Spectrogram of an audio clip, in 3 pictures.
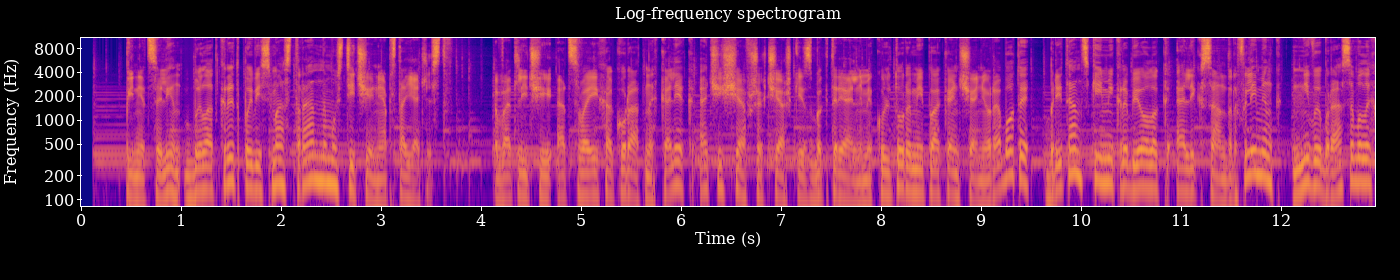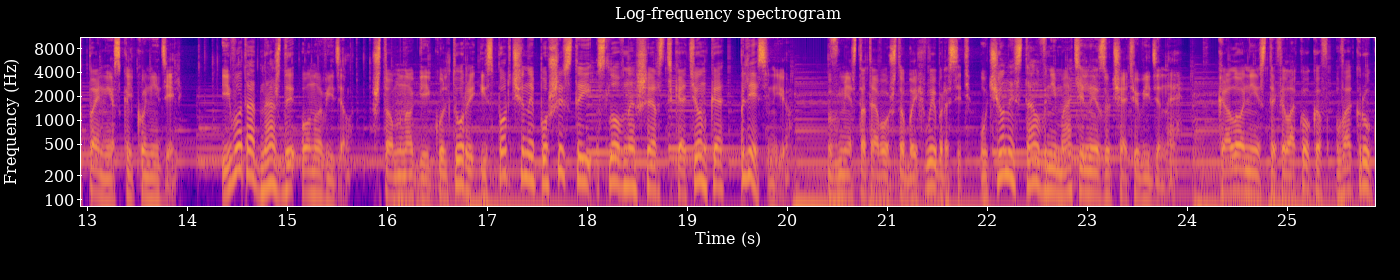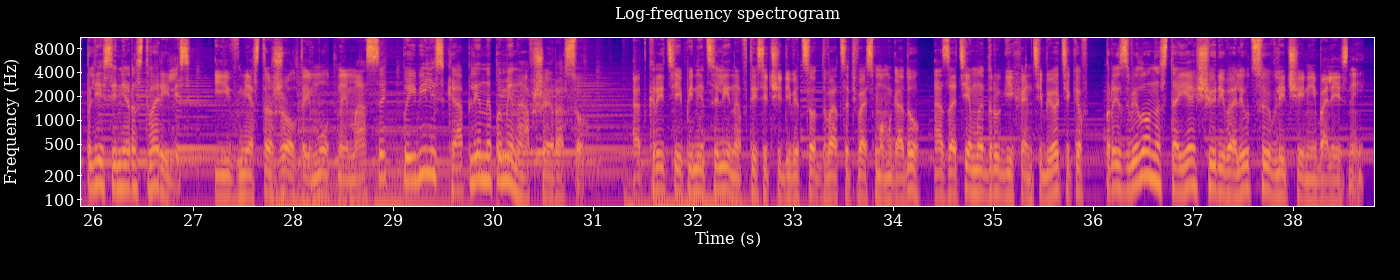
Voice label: russian m commercial

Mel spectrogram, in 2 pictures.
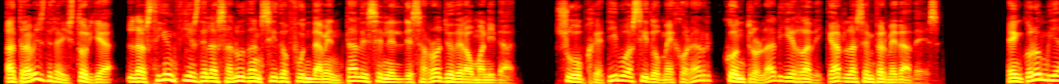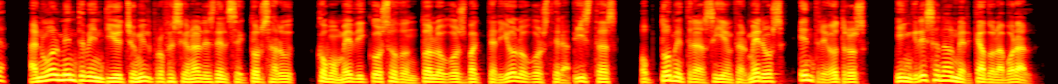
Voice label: spanish m narration

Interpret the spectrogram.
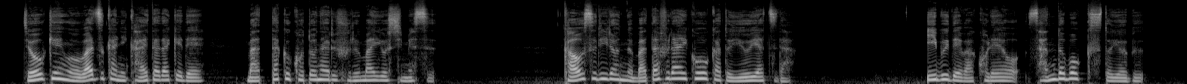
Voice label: japanese f commercial; voice demos

